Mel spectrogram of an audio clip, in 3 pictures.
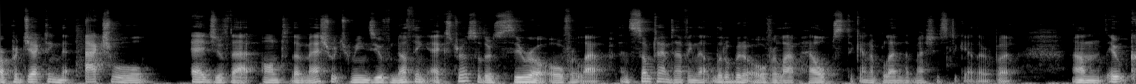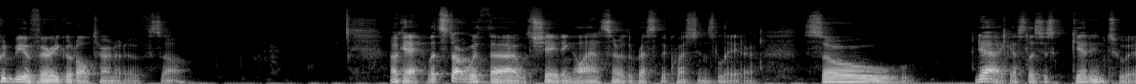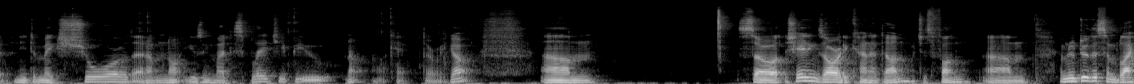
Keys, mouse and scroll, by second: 9.9 alt+middle click, 10.3 middle click, 10.6 alt+middle click, 10.9 middle click, 11.3 scroll up 2, 11.7 alt+middle click, 13.6 middle click, 13.9 scroll down 1, 14.0 alt+middle click, 15.3 middle click, 15.5 scroll down 1, 15.7 alt+middle click, 16.8 middle click, 18.2 alt+middle click, 21.6 n, 21.7 middle click, 22.0 scroll down 1, 22.2 alt+middle click, 22.5 middle click, 23.4 click, 27.0 middle click, 27.2 scroll down 1, 27.5 alt+middle click, 27.7 middle click, 28.0 scroll up 2, 28.3 alt+middle click, 31.2 alt+middle click, 31.5 middle click, 32.3 middle click.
